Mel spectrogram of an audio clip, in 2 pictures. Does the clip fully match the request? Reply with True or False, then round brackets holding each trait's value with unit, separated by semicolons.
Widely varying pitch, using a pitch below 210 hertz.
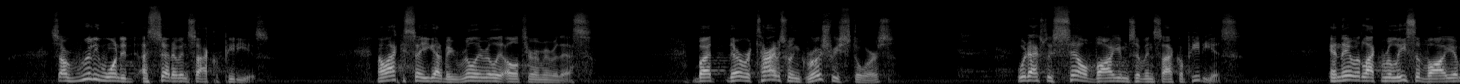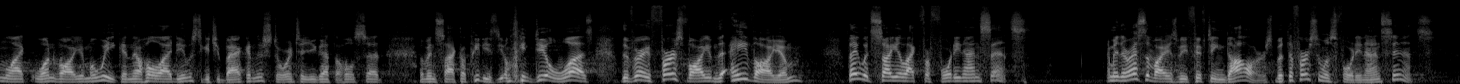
True (7.6 semitones; 135 Hz)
